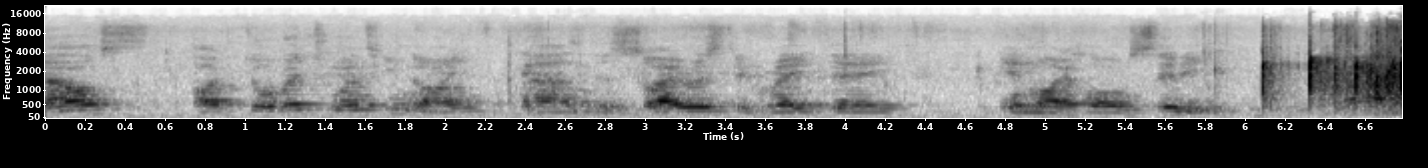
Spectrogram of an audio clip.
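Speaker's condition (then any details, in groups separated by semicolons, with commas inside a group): No condition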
